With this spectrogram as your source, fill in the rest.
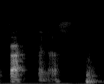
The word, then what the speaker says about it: Pfeffernuss: There are double Fs and the first part, is it called Pfeffernuss? Yeah, Pfeffernuss. Or there's kind of a pfeffer, but that's only its alternate pronunciation and it's very small. But yeah, normally it's Pfeffernuss.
